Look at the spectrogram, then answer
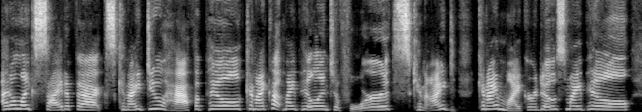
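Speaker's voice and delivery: put-on high, snotty voice with Valley Girl accent. Describing pill users' questions, voicing them in a snotty Valley Girl voice. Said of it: "I just gave them like the snotty um Valley Girl voice".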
